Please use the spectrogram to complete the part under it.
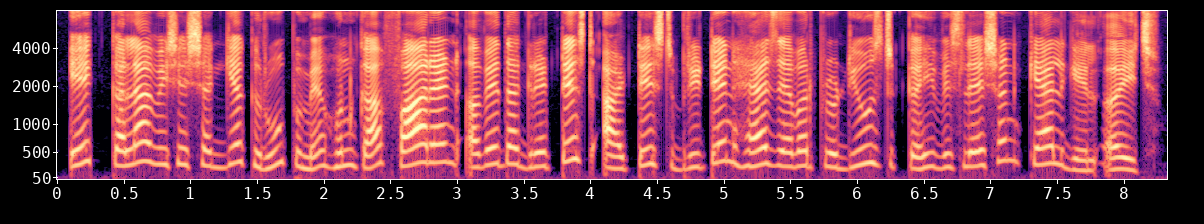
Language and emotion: Maithili, neutral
